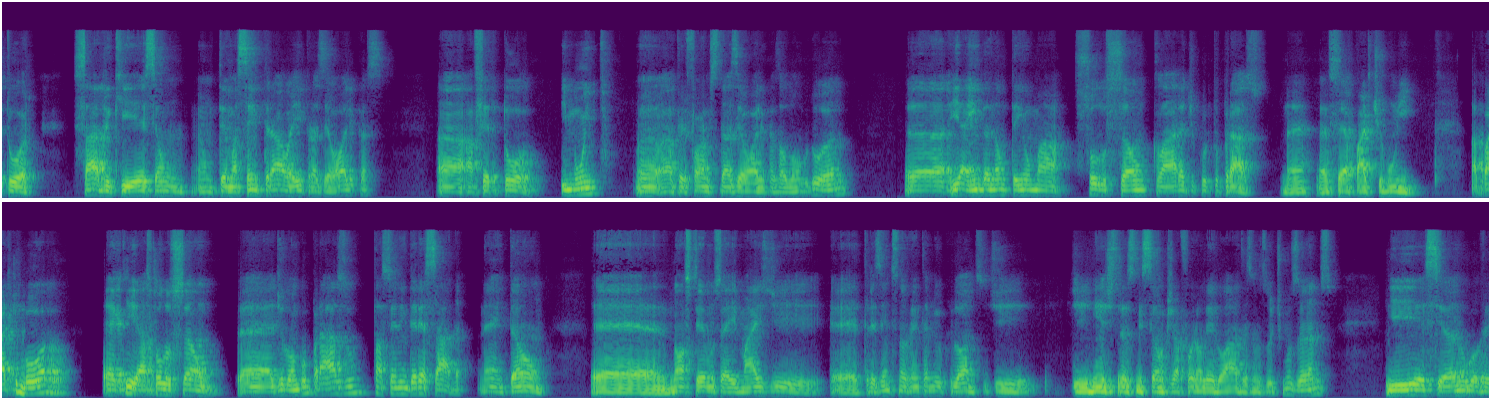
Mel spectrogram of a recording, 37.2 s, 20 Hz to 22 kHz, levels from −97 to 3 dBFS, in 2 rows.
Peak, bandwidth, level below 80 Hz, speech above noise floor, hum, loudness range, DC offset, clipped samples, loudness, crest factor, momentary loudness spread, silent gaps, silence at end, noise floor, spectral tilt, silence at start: -6 dBFS; 12.5 kHz; -66 dBFS; 53 dB; none; 3 LU; under 0.1%; under 0.1%; -22 LUFS; 16 dB; 11 LU; none; 0 s; -75 dBFS; -6.5 dB/octave; 0 s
